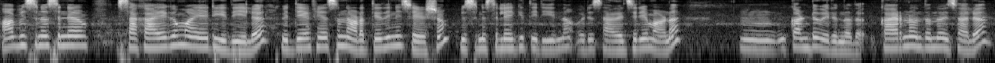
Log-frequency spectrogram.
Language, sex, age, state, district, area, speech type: Malayalam, female, 60+, Kerala, Idukki, rural, spontaneous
